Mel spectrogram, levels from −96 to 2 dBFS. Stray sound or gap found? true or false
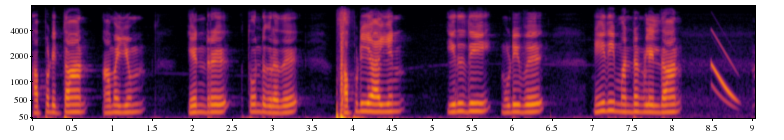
true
